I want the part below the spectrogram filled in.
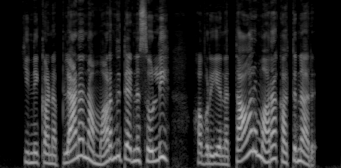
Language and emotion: Tamil, angry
